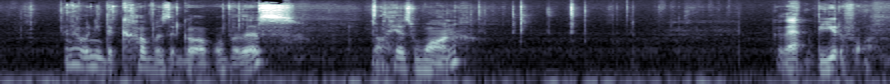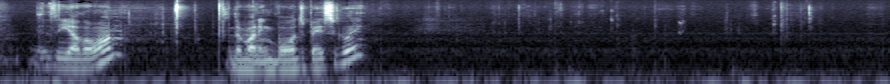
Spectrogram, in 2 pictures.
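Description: Plastic toy bricks click as they are pressed together and handled.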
